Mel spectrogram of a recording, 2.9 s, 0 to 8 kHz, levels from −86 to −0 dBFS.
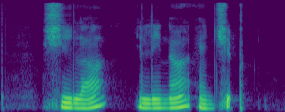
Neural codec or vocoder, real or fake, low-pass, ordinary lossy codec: codec, 44.1 kHz, 7.8 kbps, DAC; fake; 7.2 kHz; none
